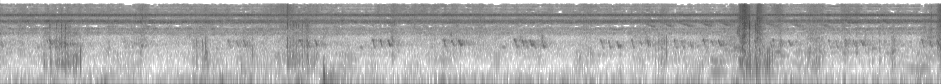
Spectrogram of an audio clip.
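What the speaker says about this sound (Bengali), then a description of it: "এখান থেকে কিন্তু পাখির খুব ডাক শোনা যাচ্ছে" Birds calling in the forest of Manas National Park, repeated clucking and gobbling fowl-like calls over an outdoor background, with one louder burst near the end.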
